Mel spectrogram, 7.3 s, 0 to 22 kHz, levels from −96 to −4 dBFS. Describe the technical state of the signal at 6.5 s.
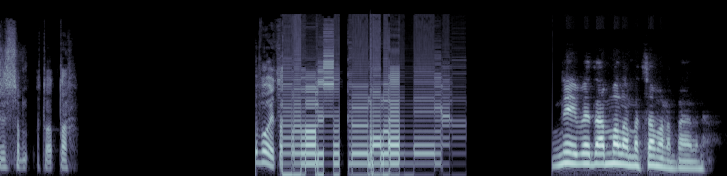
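At 6.5 s the speech signal is intact, with no fault present.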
